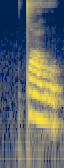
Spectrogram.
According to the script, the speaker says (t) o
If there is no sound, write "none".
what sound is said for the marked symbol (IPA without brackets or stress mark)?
tˤ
